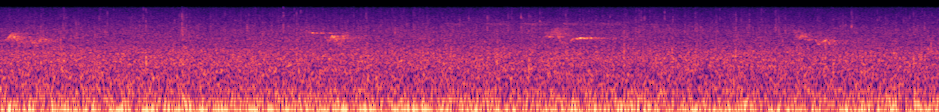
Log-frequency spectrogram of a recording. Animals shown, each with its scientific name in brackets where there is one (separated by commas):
Black-and-white Warbler (Mniotilta varia), Red-eyed Vireo (Vireo olivaceus)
